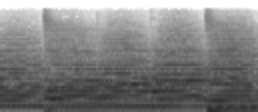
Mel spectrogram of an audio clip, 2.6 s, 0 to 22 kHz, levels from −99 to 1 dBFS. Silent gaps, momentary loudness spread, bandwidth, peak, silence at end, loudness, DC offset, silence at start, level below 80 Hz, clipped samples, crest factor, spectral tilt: none; 2 LU; 16 kHz; -8 dBFS; 0 s; -20 LUFS; under 0.1%; 0 s; -34 dBFS; under 0.1%; 12 dB; -5 dB/octave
